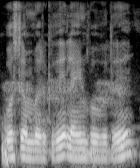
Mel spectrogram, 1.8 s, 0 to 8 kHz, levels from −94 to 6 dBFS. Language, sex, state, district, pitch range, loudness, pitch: Tamil, male, Tamil Nadu, Kanyakumari, 110-125 Hz, -14 LUFS, 115 Hz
